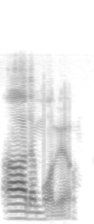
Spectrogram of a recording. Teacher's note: And you can flap the T in automobile.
